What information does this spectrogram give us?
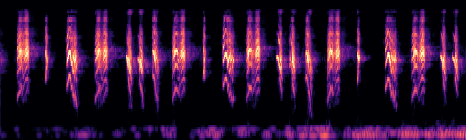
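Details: Indonesian long-tailed bird in the afternoon giving a fast series of harsh, scratchy chirps and squawky notes in irregular bursts, with a soft low rumble in the background.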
